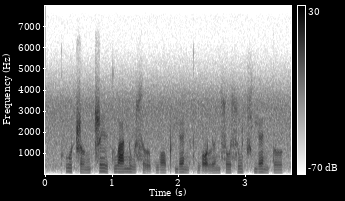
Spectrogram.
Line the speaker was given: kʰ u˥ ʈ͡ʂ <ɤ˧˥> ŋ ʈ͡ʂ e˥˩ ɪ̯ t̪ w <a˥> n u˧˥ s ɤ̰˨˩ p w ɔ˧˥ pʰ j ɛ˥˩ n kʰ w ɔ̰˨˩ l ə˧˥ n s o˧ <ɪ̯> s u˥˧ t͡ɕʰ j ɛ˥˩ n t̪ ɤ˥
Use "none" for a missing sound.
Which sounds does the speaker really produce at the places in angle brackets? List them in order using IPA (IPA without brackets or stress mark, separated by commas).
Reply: ɤ˧˥, a˥, ʊ̯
